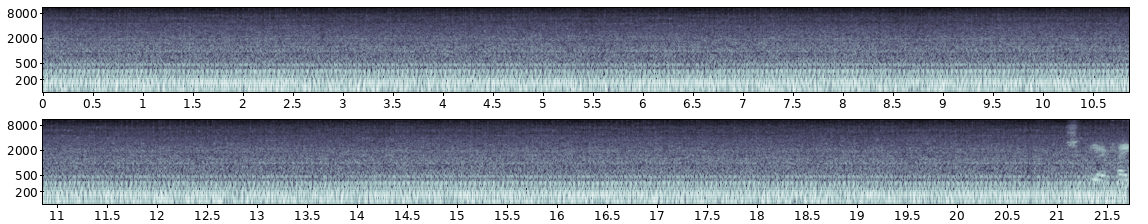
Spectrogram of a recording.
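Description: Steady, loud drone of a fighter plane's piston engine in the flight game Cliffs of Dover, running continuously without a break and straining as it heats under hard use.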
